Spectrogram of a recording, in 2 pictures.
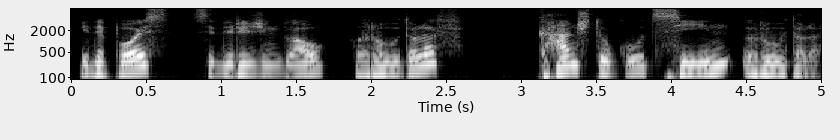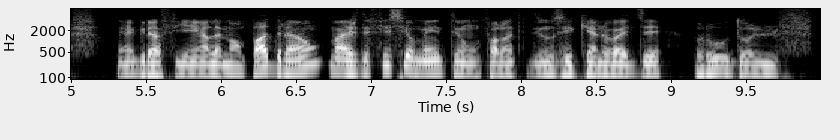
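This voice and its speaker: A man's voice: medium pitch, expressive, moderate pace, hardly any pauses, no room sound, studio quality. A man with a Brazilian Portuguese accent teaches a language lesson step by step and keeps checking in with the listener. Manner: explains step by step, often checks in with "né?".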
